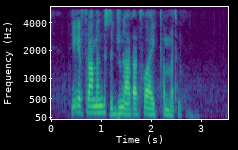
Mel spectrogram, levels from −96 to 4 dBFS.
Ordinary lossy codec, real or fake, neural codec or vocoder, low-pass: AAC, 48 kbps; fake; codec, 16 kHz in and 24 kHz out, 1.1 kbps, FireRedTTS-2 codec; 5.4 kHz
